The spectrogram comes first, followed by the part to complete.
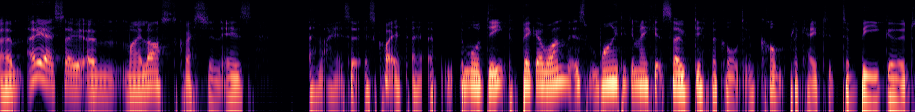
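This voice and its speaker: Speaking at a moderate pace and medium pitch with a London accent, a man uses lively intonation, captured dry and close with no echo on a very clean, silent-background recording. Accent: London, posher doctor voice. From southeast London. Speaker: doctor and comedian. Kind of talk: casual interview chat.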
